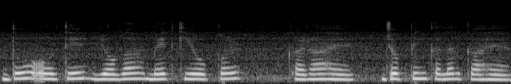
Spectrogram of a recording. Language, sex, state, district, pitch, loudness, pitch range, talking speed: Hindi, female, Arunachal Pradesh, Lower Dibang Valley, 245 Hz, -15 LUFS, 235-260 Hz, 150 wpm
